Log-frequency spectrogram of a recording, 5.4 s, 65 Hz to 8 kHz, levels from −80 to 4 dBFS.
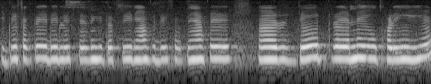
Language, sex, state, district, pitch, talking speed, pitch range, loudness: Hindi, female, Chhattisgarh, Bilaspur, 270 Hz, 245 wpm, 265-275 Hz, -15 LUFS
